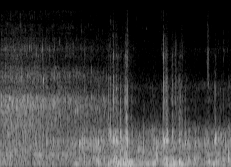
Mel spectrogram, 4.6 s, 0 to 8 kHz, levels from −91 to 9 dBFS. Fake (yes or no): no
